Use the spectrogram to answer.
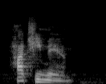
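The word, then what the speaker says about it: Hachiman: And he's like, obviously, this is Roderick Strong, and we got Malcolm Bivens, and you got Tyler Rust, and I believe it's pronounced Hachi Man. Is sort of like Hatchet Man, but Hachi Man type of thing is Suzuki's new name.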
